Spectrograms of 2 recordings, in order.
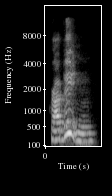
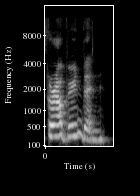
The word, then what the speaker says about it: Graubünden: And make sure that you sell grabutin. Gra. See, I can't say it right. It's very hard. It's grabon. Yeah.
